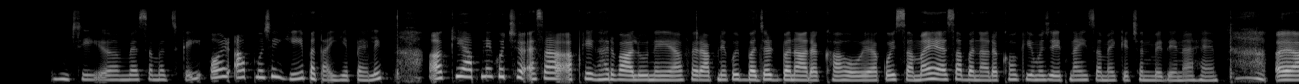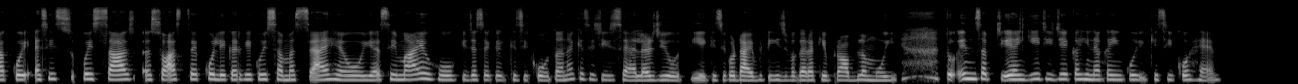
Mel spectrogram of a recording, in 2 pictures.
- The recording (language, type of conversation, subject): Hindi, advice, परिवार के खाने की पसंद और अपने आहार लक्ष्यों के बीच मैं संतुलन कैसे बना सकता/सकती हूँ?
- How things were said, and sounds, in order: in English: "किचन"; in English: "प्रॉब्लम"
